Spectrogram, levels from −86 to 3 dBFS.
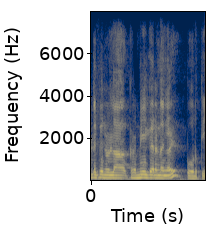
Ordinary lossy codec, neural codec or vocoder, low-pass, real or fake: none; codec, 16 kHz, 4 kbps, X-Codec, HuBERT features, trained on general audio; none; fake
